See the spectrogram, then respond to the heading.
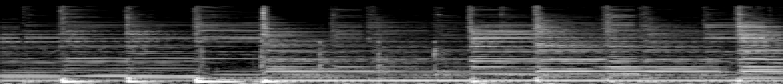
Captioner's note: knocking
